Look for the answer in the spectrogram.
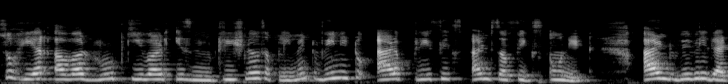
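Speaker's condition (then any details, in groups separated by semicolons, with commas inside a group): No condition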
